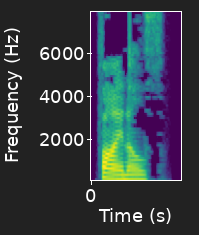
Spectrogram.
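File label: "finals", British English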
